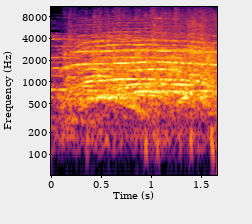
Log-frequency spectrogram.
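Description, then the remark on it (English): A crowd at a live show cheers loudly and steadily for Michael, a dense wash of many voices whooping and shouting together without a break, holding at full volume from start to finish. “All right, everybody, another big cheer for Michael.”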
